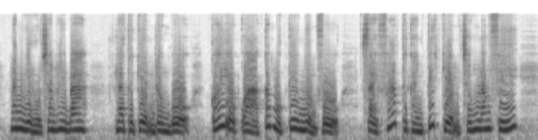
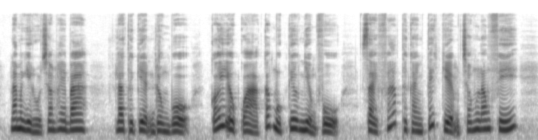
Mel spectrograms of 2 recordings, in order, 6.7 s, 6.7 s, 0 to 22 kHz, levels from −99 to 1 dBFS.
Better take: second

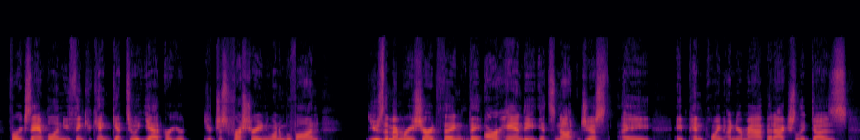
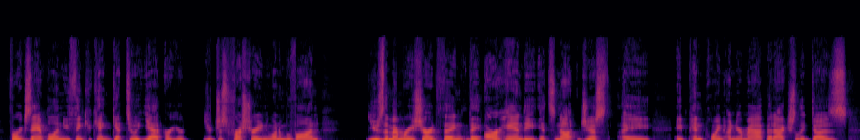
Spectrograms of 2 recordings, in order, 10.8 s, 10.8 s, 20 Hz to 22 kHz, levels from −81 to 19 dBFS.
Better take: second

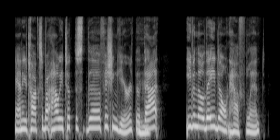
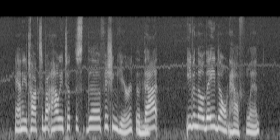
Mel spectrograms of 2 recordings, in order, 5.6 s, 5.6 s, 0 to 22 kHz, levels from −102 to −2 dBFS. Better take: first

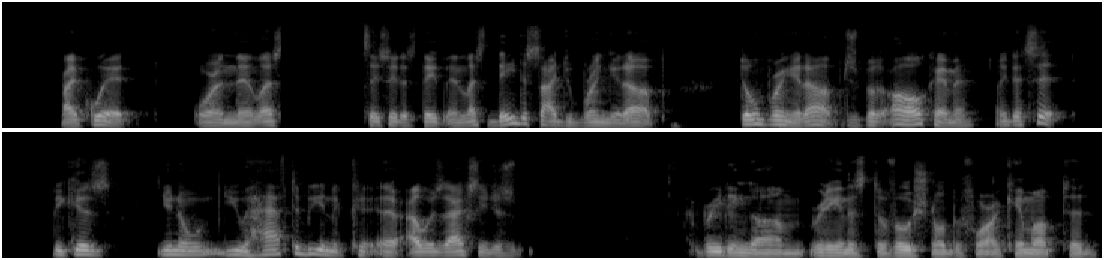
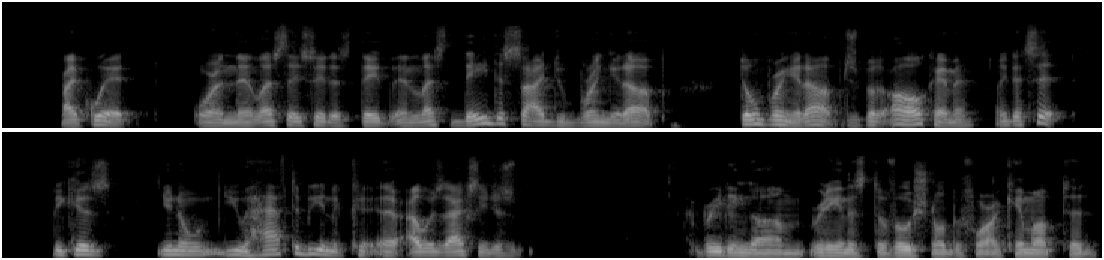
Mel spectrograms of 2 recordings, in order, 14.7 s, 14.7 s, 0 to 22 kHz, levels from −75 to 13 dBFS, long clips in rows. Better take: second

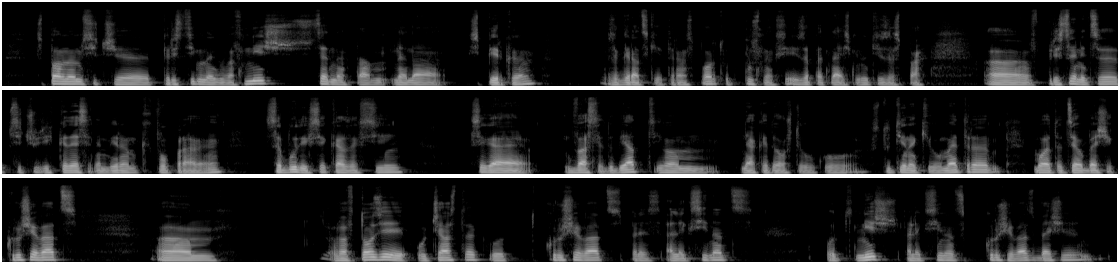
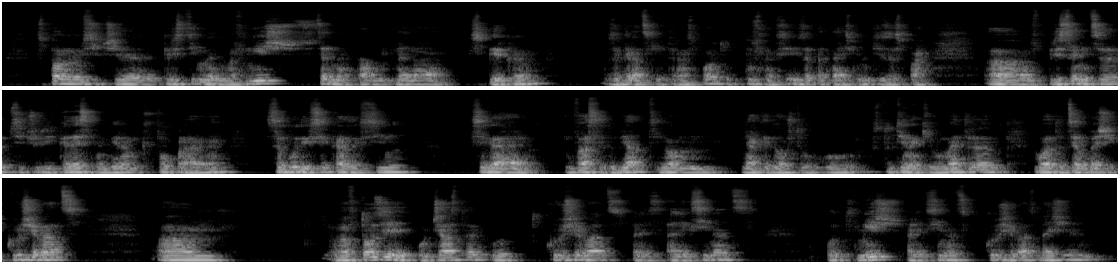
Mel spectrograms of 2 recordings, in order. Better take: first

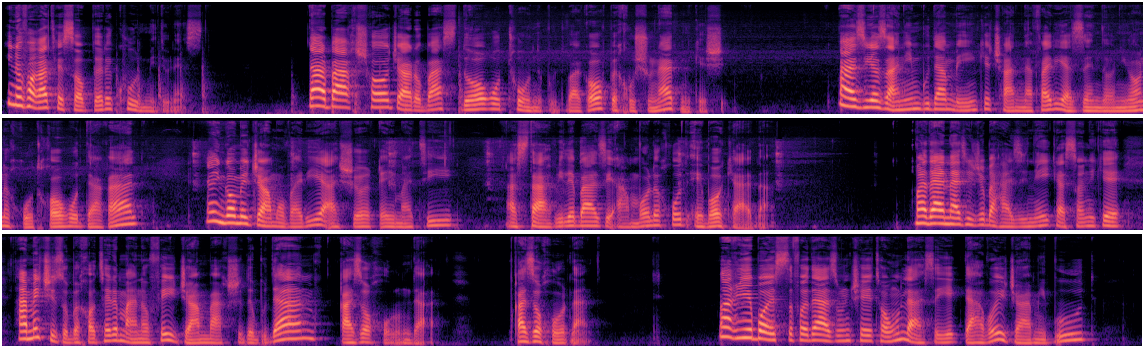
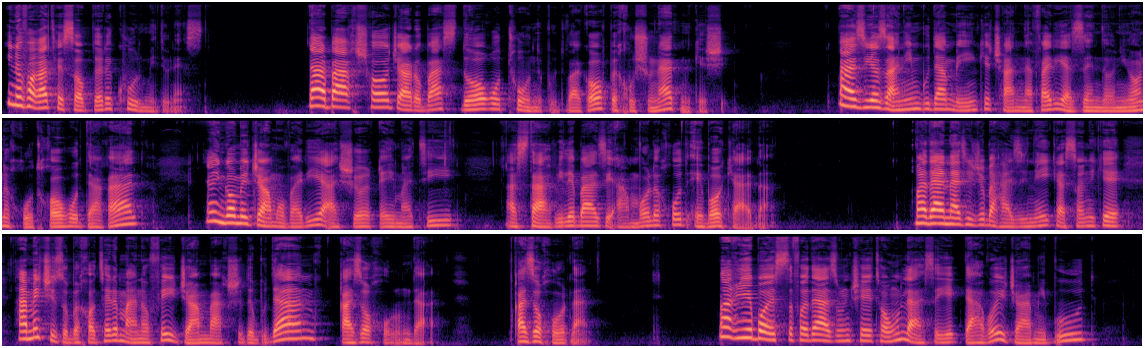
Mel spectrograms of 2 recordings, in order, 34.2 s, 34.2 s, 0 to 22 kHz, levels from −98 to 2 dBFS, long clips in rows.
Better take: second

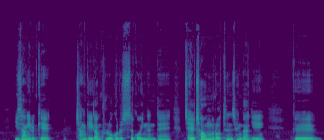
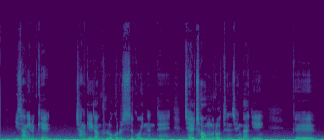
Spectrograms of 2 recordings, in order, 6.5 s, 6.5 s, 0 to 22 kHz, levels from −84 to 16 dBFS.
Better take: first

